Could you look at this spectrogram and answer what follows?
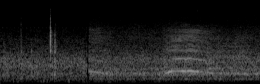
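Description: Honeybees buzz at a beehive, a soft close hum holding throughout with a louder whining pass near the end, otherwise quiet.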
